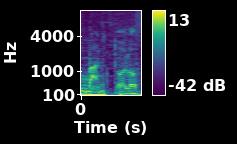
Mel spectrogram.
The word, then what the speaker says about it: Bartolo: Est-ce que je prononce bien? Bonjour Bartolo. Isabelle, bonjour à tous. Bonjour Bartolo. Alors, comment on dit Bartolo? Bartolo.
